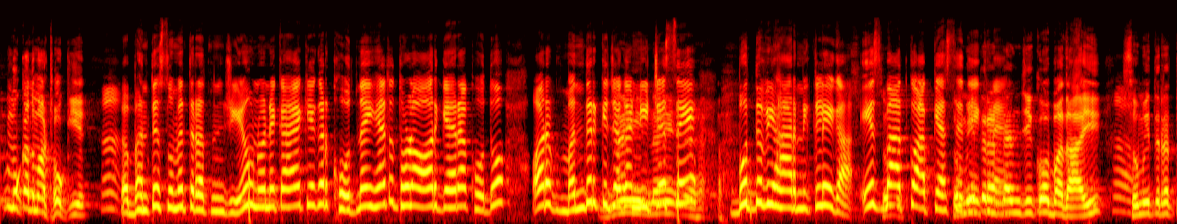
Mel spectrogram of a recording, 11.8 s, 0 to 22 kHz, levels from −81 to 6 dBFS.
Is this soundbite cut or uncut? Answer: cut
